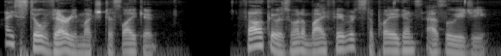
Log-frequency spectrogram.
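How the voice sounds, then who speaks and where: A man reading online forum arguments aloud in a deadpan dramatic style, even speaking the punctuation. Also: fairly low pitch, brisk. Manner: reads punctuation and likes aloud flatly. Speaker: reader of online posts.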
